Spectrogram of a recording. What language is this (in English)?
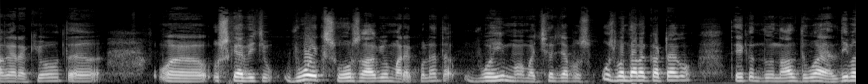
Punjabi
